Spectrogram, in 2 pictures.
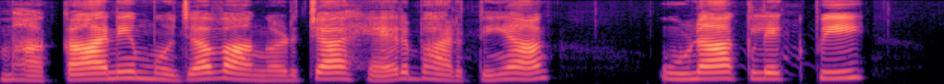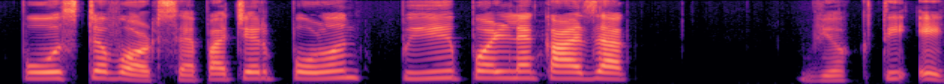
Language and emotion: Goan Konkani, sad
